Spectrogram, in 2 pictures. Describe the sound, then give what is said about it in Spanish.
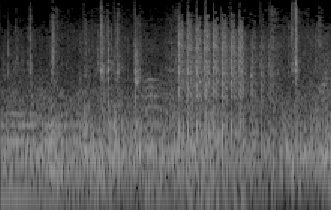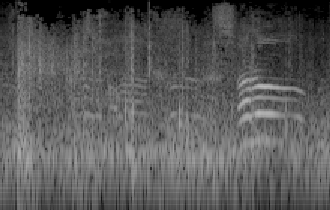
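Rapid gunfire from a battalion of soldiers shooting incessantly in a film battle scene: dense, continuous bursts of shots crackling throughout, with voices and shouting rising over the shooting near the end. “un numeroso batallón de soldados se coloca ante ellos disparando sin cesar”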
